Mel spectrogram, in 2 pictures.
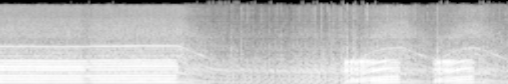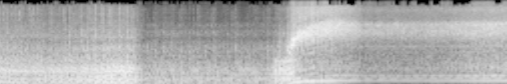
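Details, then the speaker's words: Husqvarna string trimmer two-stroke, after recoil repair and carburetor adjustment for too-high engine speed: crisp steady high revs, two clean throttle blips, then a settled even idle; running healthy. "well it looks like it's running a whole lot better but we did need to make some adjustments to get it there"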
